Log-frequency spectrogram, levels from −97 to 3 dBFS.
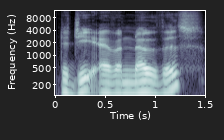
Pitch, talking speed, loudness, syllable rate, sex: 120 Hz, 200 wpm, -14 LUFS, 4.1 syllables/s, male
